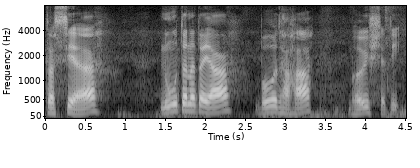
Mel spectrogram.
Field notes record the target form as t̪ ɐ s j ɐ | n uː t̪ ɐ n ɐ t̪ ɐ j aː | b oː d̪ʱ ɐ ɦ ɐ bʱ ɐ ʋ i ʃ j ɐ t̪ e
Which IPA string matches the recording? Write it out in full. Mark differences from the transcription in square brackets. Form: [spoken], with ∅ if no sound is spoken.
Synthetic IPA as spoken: t̪ ɐ s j ɐ | n uː t̪ ɐ n ɐ t̪ ɐ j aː | b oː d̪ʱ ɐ ɦ ɐ bʱ ɐ ʋ i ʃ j ɐ t̪ [i]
